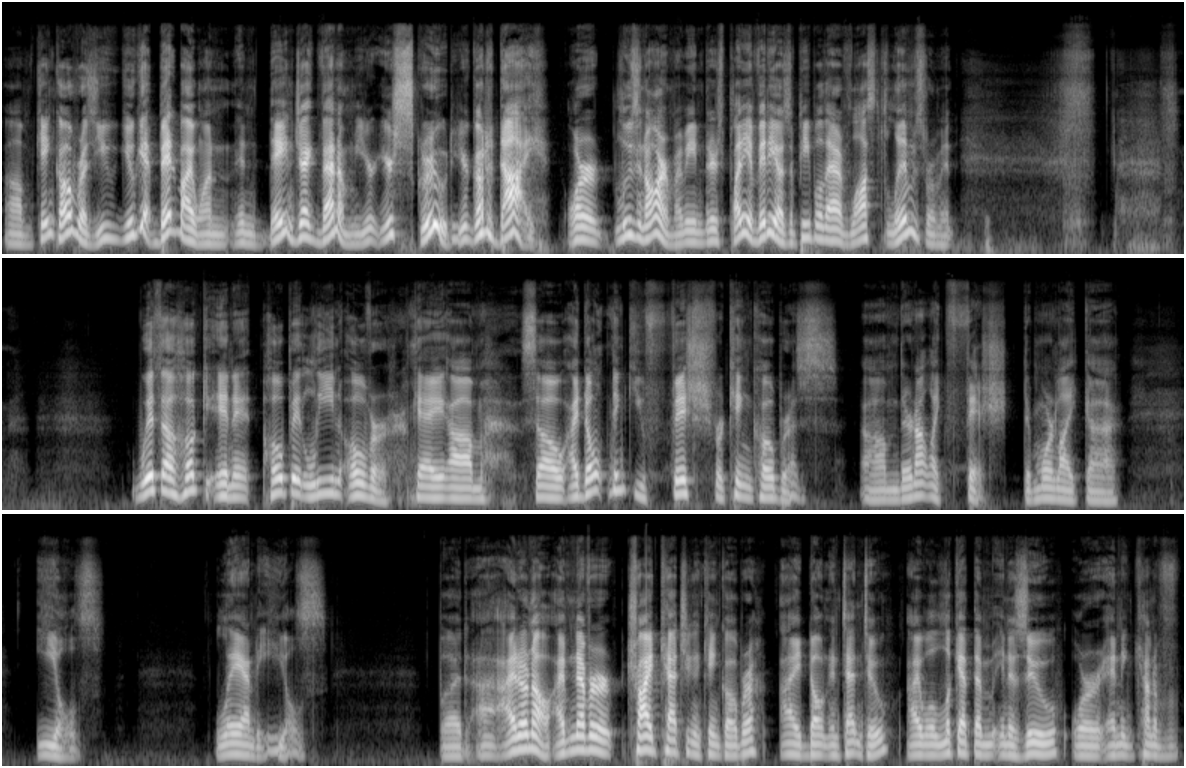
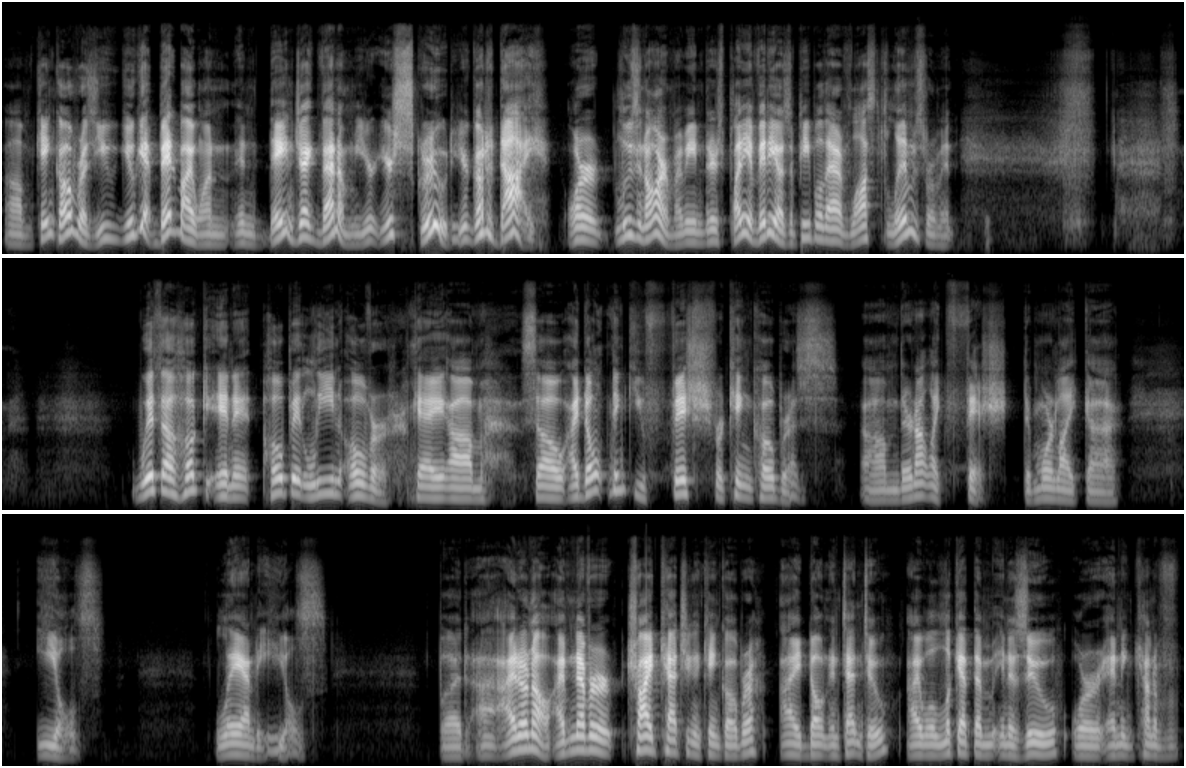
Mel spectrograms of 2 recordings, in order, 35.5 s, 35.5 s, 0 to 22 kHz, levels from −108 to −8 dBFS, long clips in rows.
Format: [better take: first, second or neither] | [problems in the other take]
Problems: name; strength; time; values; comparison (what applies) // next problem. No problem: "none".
first | thin; somewhat; fading below 300 Hz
